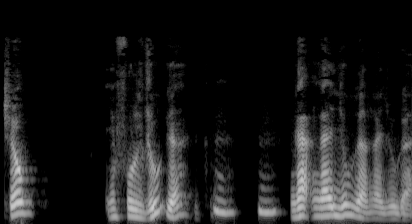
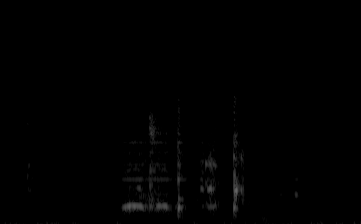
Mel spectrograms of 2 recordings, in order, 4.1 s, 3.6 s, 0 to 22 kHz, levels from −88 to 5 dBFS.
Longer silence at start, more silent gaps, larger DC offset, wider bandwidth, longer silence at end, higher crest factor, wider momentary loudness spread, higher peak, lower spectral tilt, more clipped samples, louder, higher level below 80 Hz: about the same, 0.05 s vs 0.05 s; second, 0.52-0.67 s, 0.73-0.85 s, 0.97-1.01 s vs 0.42-0.46 s, 0.59-0.72 s, 0.78-1.16 s, 3.44-3.53 s; neither; first, 11.5 kHz vs 7 kHz; about the same, 0 s vs 0.05 s; about the same, 22 dB vs 24 dB; first, 14 LU vs 4 LU; first, -2 dBFS vs -46 dBFS; first, -8 dB/octave vs -3 dB/octave; neither; first, -24 LUFS vs -66 LUFS; first, -70 dBFS vs under -90 dBFS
